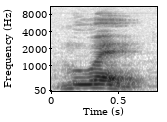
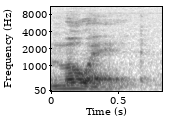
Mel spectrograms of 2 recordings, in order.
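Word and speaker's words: מועד: That word is mued. Okay? Okay? Mued. Some pronounce it moed.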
